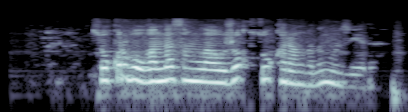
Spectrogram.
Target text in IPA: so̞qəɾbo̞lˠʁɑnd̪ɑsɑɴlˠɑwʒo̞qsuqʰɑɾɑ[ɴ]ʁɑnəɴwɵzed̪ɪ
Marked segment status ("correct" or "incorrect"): correct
